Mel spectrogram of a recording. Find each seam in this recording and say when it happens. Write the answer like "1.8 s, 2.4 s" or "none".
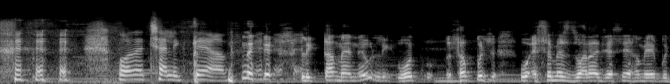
none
